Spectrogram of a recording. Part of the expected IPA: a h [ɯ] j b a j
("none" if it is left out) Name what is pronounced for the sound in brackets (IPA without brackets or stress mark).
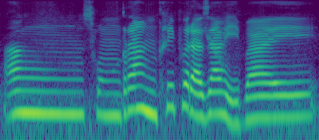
ɯ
